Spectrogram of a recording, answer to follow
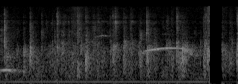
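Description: Audience applauding: a dense, irregular patter of hand claps, with one short rising high note near the end.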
